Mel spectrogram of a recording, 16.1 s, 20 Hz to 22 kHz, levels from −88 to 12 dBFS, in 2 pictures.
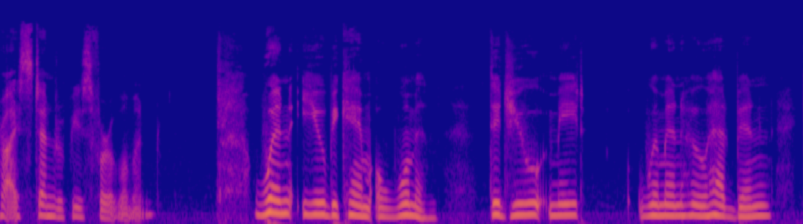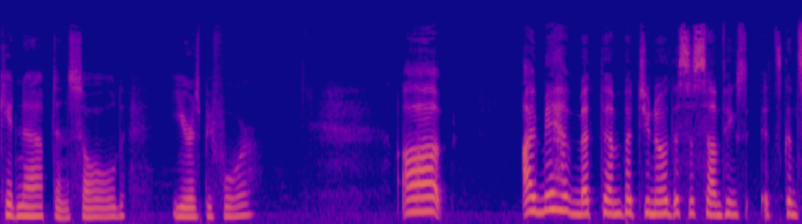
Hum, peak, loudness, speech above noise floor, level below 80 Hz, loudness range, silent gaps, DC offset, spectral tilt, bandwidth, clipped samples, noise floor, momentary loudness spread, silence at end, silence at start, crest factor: none; -12 dBFS; -32 LUFS; 39 dB; -64 dBFS; 5 LU; none; under 0.1%; -6 dB/octave; 14.5 kHz; under 0.1%; -69 dBFS; 17 LU; 0 s; 0 s; 20 dB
